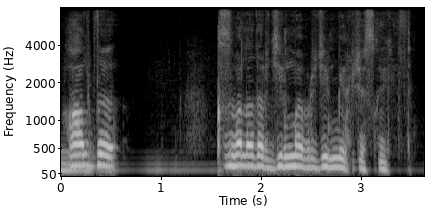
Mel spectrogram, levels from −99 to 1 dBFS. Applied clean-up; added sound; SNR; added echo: neural mask model RNNoise.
